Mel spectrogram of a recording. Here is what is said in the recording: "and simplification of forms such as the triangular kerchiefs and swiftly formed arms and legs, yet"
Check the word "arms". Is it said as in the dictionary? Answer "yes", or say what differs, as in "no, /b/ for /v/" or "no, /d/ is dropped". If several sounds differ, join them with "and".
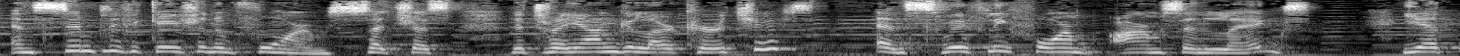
no, /s/ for /z/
